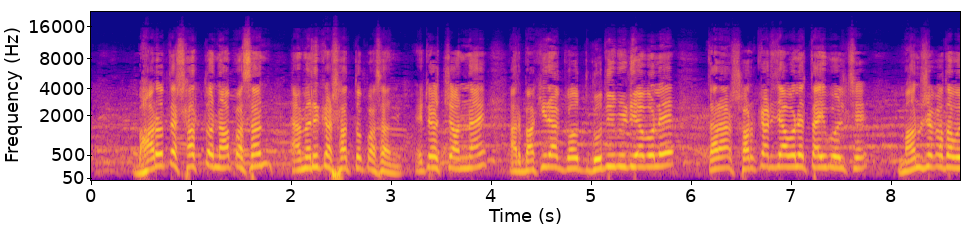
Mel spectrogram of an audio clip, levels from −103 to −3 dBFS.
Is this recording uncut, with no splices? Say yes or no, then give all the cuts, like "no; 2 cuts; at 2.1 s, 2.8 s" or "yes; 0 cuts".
yes; 0 cuts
